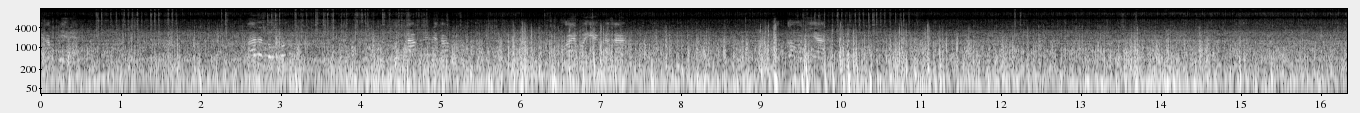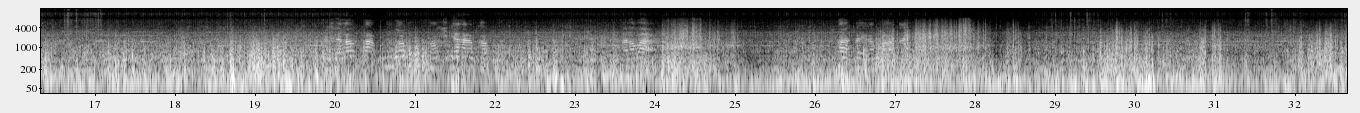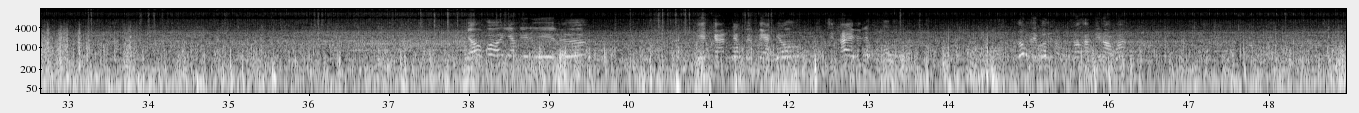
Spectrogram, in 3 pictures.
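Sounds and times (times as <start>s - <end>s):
strong wind on microphone: 0.0s - 48.9s.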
